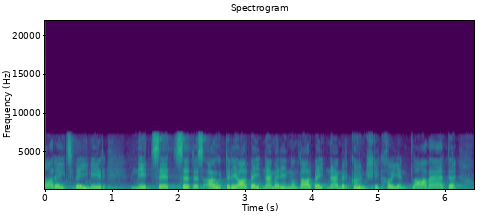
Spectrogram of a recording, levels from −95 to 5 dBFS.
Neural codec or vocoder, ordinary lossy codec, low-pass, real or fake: none; none; 7.2 kHz; real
